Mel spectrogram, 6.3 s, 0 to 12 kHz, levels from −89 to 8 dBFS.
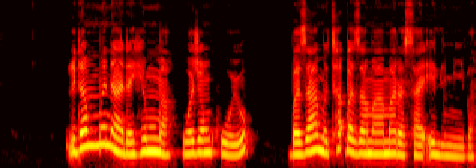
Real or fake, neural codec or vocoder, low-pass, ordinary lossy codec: real; none; none; none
